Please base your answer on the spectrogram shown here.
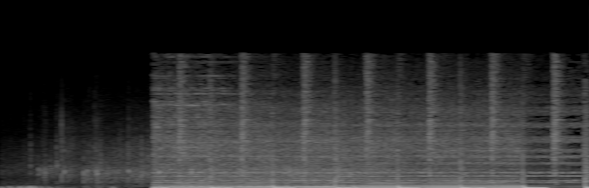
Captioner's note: applause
